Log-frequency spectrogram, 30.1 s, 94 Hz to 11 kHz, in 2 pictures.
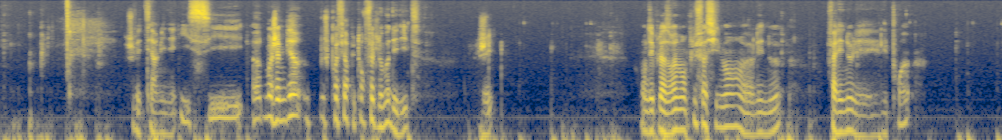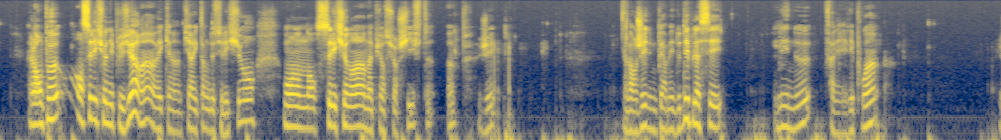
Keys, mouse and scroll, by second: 0.2 ctrl+shift+click, 0.8 ctrl+shift+click, 1.7 ctrl+shift+click, 1.7-2.8 ctrl+shift+middle drag, 3.1 ctrl+shift+click, 4.8 click, 5.4 click, 6.2 click, 7.2 g, 7.8 click, 8.2 click, 8.4 g, 8.8 click, 9.3 ctrl+middle click, 10.0 ctrl+shift+click, 10.6 ctrl+shift+click, 11.2-12.3 ctrl+shift+drag, 12.5 ctrl+shift+click, 13.3 shift+click, 14.6 shift+click, 14.9 shift+click, 16.1 click, 17.4 click, 18.3 click, 18.8 click, 20.8 shift+click, 22.6 g, 23.1 click, 23.6 ctrl+middle click, 24.3 ctrl+shift+middle click, 25.0 ctrl+shift+middle click, 25.9 ctrl+middle click, 26.9 ctrl+shift+middle click, 27.8 ctrl+shift+middle click, 28.9 shift+click.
